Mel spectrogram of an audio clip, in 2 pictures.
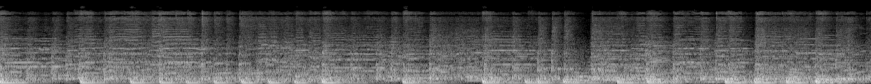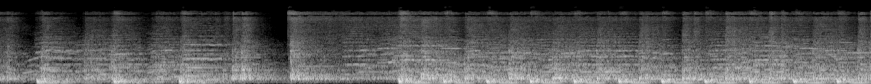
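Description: Brass band music with trumpets over a steady, pulsing bass beat. About two-thirds of the way in the low beat breaks off for a moment, then the band comes back in louder.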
